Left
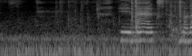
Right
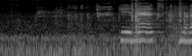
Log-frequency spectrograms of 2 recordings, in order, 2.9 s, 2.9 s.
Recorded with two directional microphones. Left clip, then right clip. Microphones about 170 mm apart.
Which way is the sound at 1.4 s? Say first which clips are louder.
Right 1 dB; 30° left (ahead or behind).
